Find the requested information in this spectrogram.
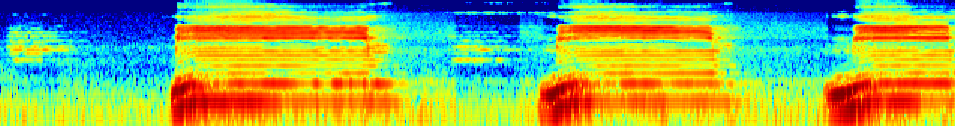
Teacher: আর শুকনা ঠোঁট থেকে মিম উচ্চারিত হয়।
